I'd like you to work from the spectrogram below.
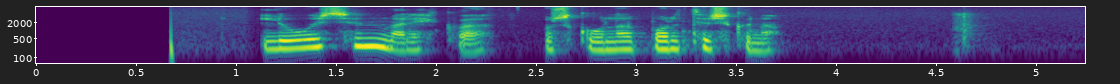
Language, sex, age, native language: Icelandic, female, 18-19, Icelandic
